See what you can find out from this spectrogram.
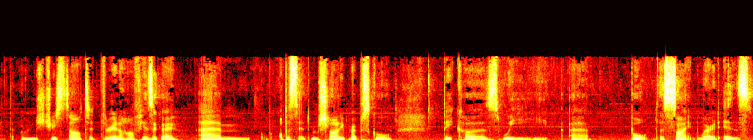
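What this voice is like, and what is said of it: English accent. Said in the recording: “English accent”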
